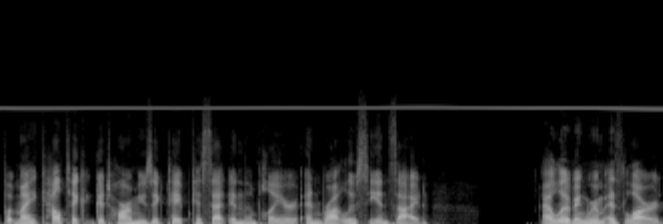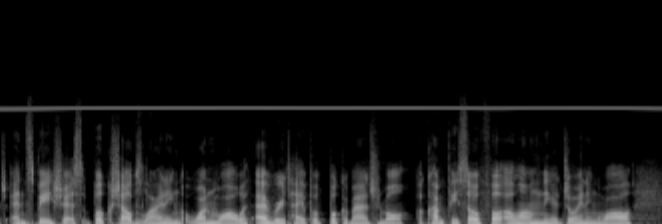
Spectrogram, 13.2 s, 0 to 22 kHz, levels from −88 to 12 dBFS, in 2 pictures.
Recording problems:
muffled; very slightly; fading above 3.5 kHz
high-pitched whine; faint; throughout; 11.5 kHz, 25 dB below the speech

